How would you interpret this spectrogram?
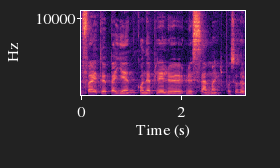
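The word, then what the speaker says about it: Samhain: un dérivé d'une fête païenne qu'on appelait le sa main qui possède de le prononcer comme il faut c'était en quelque sorte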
